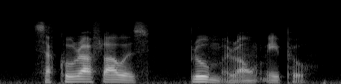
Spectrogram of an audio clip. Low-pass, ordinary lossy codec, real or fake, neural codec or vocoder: none; none; fake; codec, 16 kHz, 1 kbps, X-Codec, WavLM features, trained on Multilingual LibriSpeech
